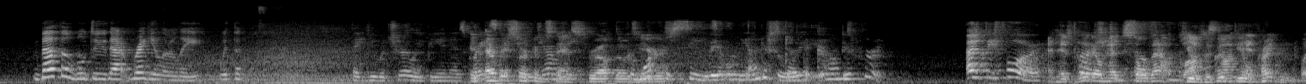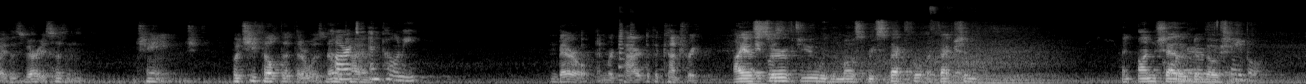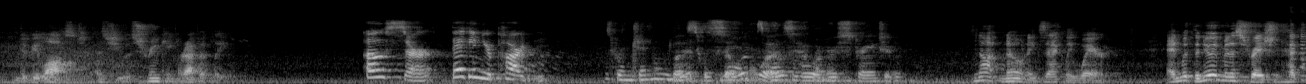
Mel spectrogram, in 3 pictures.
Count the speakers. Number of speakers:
eight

